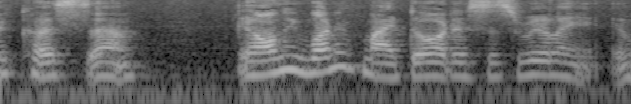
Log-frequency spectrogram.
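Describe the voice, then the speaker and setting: With a German accent, a woman speaks at a moderate pace. Her pitch shows ordinary variation. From Germany. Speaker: Holocaust refugee. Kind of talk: oral history interview. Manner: halting.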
